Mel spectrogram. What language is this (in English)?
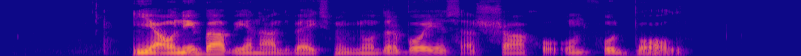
Latvian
